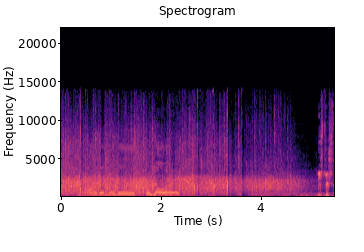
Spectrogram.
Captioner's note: applause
